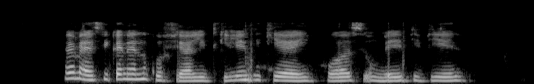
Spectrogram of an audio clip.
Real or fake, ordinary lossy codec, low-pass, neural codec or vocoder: fake; MP3, 48 kbps; 7.2 kHz; vocoder, 22.05 kHz, 80 mel bands, HiFi-GAN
